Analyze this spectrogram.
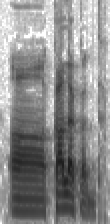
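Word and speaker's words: Kalakad: और एक tiger reserve मिलेगा कालाकद और कलाकद, कैसी भी तरह से इसको प्रोनाउंस कर सकते हो, कलाकद टाइगर रिजर्व, तो ये भी आपको तमिलनाडु।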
